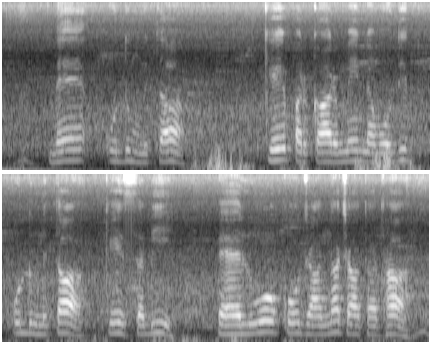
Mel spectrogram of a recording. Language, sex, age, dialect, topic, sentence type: Hindi, female, 25-30, Hindustani Malvi Khadi Boli, banking, statement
